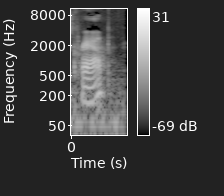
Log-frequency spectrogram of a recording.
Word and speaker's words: CRAAP: Consider the following criteria when choosing a source, and we have an acronym CRAAP, I guess it's pronounced as crap, to help us remember or to help us qualify what makes a source credible.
